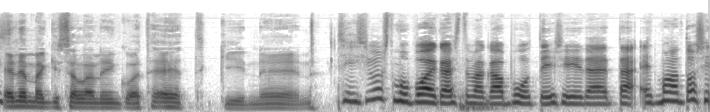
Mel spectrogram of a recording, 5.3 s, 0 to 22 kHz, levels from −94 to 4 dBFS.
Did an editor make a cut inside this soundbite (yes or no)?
no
